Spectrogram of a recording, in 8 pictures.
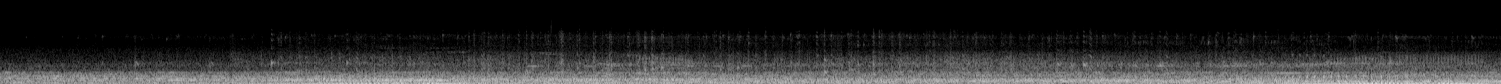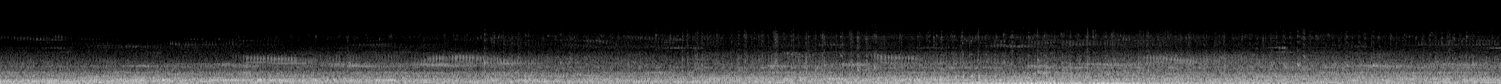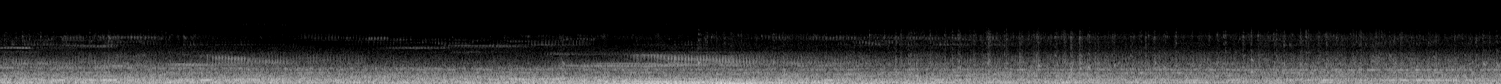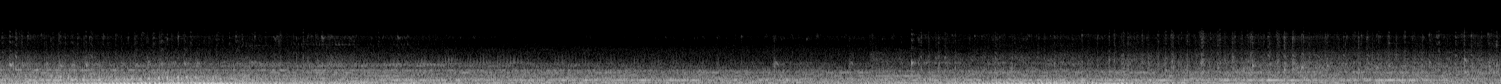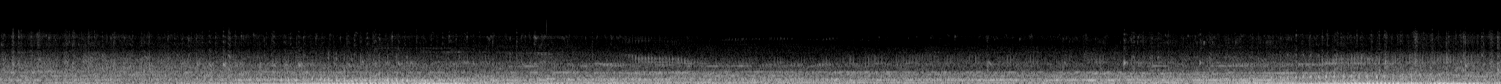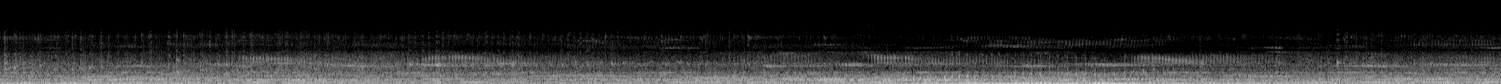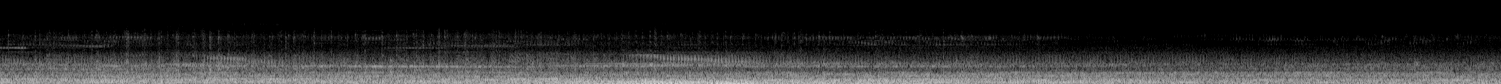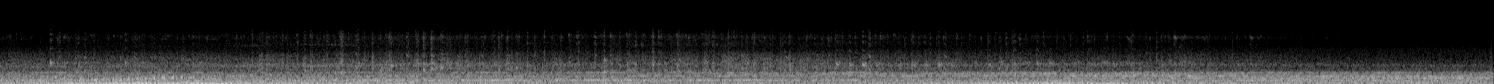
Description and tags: Dark alien ambience for dark games, films and moods.
This is a mix in Audacity of these tracks:
I recommend you credit the original authors as well.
